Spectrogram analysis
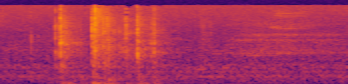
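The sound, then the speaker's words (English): Quick keystrokes on a computer keyboard while typing a search on a desktop computer: a few soft, crisp clicks close together, then a quiet stretch with faint background hiss. “Of course, I have to type it out more.”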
